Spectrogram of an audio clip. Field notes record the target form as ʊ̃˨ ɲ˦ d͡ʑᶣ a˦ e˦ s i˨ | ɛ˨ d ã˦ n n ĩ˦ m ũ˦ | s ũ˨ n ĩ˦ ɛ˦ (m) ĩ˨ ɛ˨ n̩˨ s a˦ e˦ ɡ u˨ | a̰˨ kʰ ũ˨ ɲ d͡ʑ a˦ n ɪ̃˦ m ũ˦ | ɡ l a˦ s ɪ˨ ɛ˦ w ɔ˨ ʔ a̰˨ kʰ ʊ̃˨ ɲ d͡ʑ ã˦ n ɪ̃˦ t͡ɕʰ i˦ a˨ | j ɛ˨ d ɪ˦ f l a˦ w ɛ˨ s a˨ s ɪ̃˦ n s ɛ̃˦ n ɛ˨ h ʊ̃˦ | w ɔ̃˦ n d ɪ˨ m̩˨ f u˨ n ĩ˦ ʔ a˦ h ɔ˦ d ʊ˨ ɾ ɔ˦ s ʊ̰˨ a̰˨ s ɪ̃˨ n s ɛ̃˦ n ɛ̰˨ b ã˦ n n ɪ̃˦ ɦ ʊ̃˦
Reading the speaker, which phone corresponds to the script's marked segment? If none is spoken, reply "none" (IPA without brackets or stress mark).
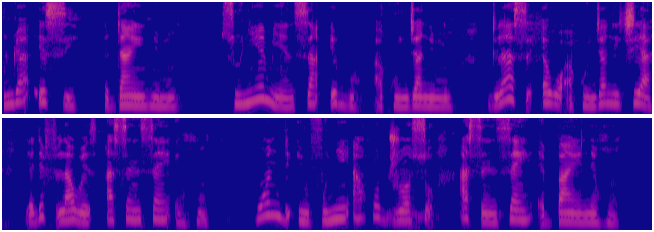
m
